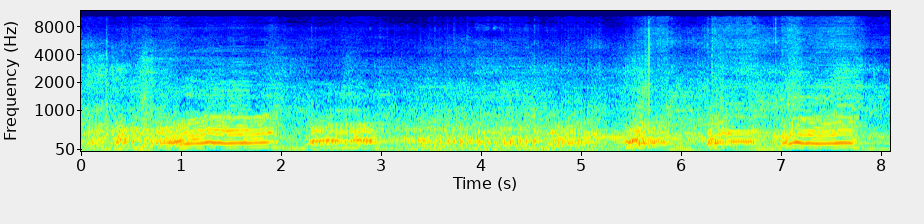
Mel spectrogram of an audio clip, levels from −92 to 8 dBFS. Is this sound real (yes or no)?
no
